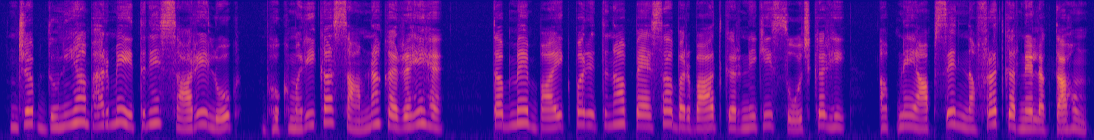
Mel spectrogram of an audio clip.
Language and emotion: Hindi, disgusted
